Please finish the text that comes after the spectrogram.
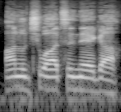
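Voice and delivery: poor imitation Austrian accent; badly faked Austrian action-star accent; Arnold Schwarzenegger. Shown as a demonstration. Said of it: "that's not a very good Arnold".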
